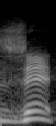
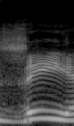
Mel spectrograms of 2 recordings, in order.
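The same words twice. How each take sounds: First: The letter is said the New Zealand way, 'zed'. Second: The letter is said the American way, 'zee'.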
